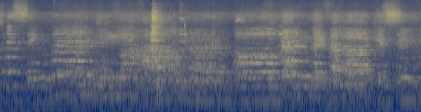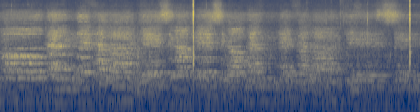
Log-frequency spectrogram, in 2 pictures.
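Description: Mixed choir of men's and women's voices singing together, with a single sharp click about nine seconds in.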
